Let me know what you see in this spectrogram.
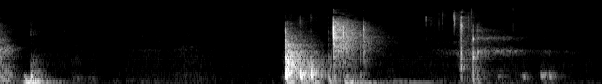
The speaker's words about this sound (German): So, dann würfel mal.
